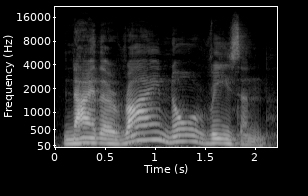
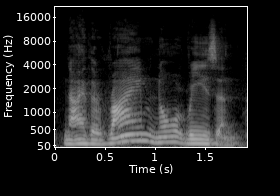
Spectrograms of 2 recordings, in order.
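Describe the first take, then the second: No difference in how they are said.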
